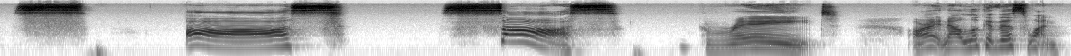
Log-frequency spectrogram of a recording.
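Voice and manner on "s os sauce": segmented S, os, sauce; sounding out. Shown as a demonstration. Teacher modeling blending of sauce. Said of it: "Here I go".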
